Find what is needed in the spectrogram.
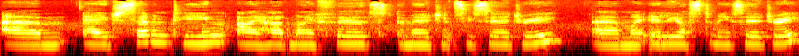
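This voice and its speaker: A woman's fairly high voice, flat and monotone, at a fairly slow pace over noticeable background noise. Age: 20s. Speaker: vlogger. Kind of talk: casual vlog talk. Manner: halting.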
